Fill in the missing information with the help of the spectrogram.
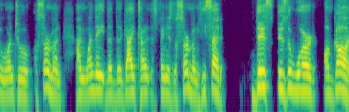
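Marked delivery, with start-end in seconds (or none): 5.0-7.0 slow, commanding, authoritarian tone leaving no room for doubt. Retelling what the man said after the sermon: imitating an authoritarian tone. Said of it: "he says it in such an authoritarian way".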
